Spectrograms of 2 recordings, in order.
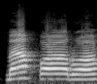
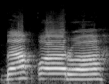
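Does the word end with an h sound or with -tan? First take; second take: h sound; h sound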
